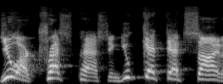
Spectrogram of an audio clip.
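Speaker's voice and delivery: very high yelling, acted out. Retelling a woman ordering the speaker off her lawn, imitating someone yelling. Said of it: "she's still yelling at me".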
